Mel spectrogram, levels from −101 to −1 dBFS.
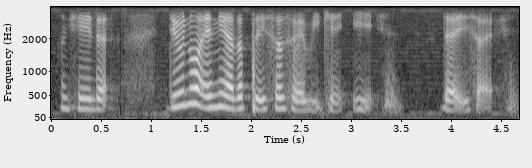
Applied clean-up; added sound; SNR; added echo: none; none; none; none.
